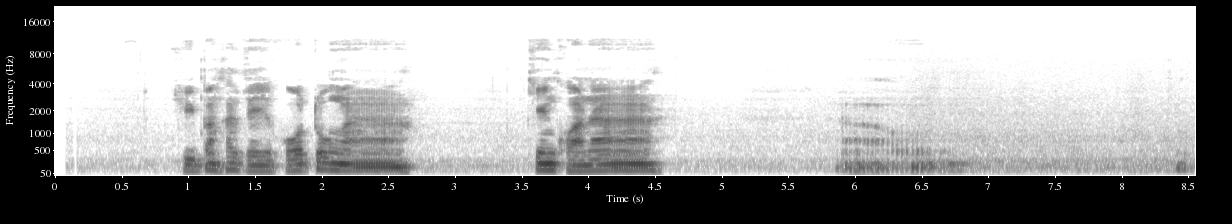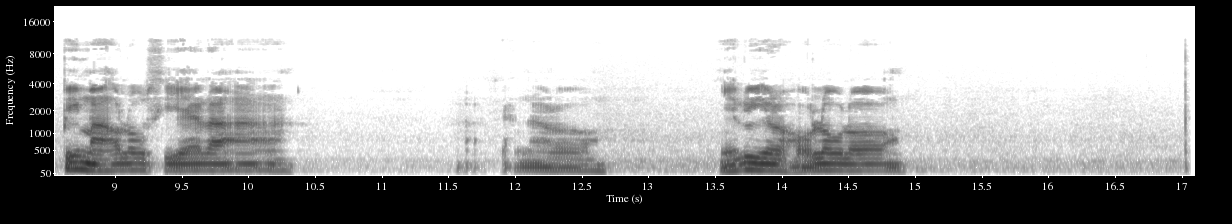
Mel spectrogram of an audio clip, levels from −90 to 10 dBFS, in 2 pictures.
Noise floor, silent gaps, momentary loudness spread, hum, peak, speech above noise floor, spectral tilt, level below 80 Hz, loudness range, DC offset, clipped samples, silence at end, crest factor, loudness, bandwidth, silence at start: -63 dBFS; none; 21 LU; none; -2 dBFS; 41 dB; -8 dB/octave; -52 dBFS; 12 LU; under 0.1%; under 0.1%; 2.15 s; 24 dB; -23 LUFS; 11 kHz; 0.95 s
